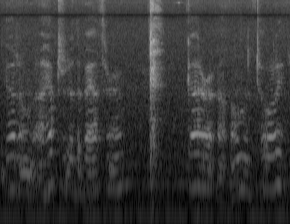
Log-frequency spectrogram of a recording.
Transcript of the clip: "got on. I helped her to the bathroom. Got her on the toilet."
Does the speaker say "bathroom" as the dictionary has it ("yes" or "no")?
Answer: yes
